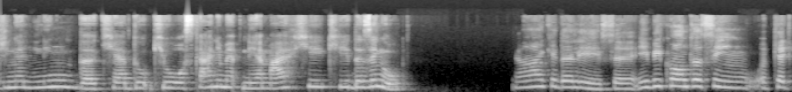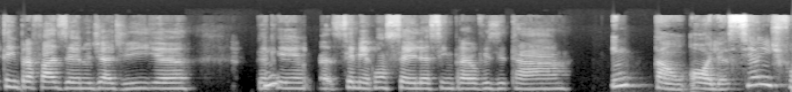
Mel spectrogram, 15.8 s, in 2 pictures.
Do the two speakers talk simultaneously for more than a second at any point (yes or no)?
no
